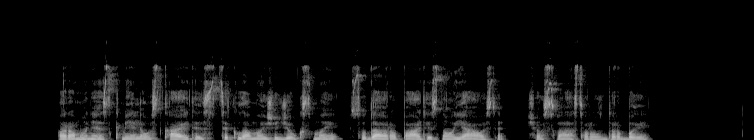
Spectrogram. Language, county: Lithuanian, Marijampolė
